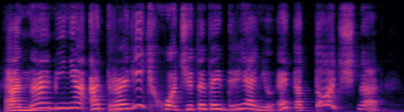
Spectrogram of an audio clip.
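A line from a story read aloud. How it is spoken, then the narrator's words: Exclamation. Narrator (Russian): воскликнул Гомер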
